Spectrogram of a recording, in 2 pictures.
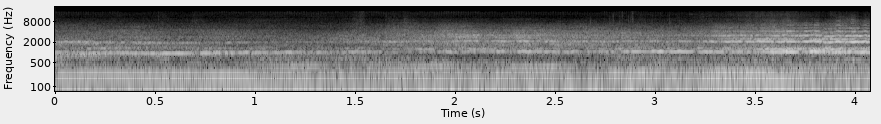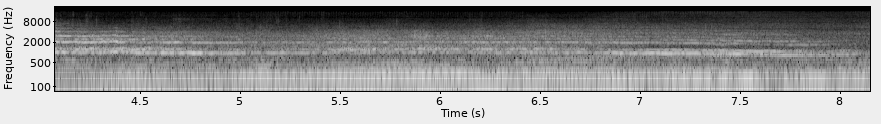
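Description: Car tyres squealing steadily as a muscle car spins them on pavement, with the engine running and revving underneath; the squeal swells loudest about halfway through.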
